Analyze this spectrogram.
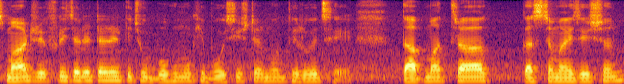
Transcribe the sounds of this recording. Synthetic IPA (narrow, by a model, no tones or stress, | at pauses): smaɾʈɾefɾid͡ʑeɾeʈaɾeɾkit͡ɕʰuboɦumukʰibojʃiʃʈeɾmod̪ʱːeɾɔet͡ɕʰḛ | t̪apmat̪ːɾa | kasʈomajd͡ʑeʃon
